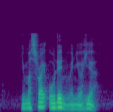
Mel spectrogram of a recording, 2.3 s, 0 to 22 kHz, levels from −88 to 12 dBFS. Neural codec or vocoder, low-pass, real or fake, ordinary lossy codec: none; 7.2 kHz; real; none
